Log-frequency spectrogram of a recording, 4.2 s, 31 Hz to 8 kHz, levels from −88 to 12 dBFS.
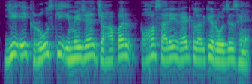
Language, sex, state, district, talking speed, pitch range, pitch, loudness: Hindi, male, Uttar Pradesh, Lalitpur, 215 wpm, 155-200 Hz, 175 Hz, -13 LUFS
